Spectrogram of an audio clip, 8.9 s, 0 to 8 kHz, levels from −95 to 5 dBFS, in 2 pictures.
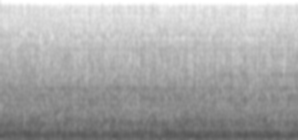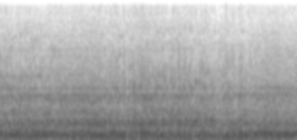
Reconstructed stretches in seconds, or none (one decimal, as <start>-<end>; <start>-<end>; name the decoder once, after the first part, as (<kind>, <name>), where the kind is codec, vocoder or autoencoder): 0.0-5.2 (vocoder, HiFi-GAN); 6.0-8.2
